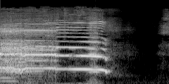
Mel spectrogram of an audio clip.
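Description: A rooster crows loudly and close by on an Arizona homestead, a single drawn-out call that breaks off after about a second, with a short cluck afterward.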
